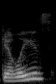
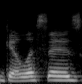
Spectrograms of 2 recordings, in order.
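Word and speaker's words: Gilles: the book is that a lot of people pronounce it Gillies but that's not correct it's it's actually gillis's with the like the apostrophe at the end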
